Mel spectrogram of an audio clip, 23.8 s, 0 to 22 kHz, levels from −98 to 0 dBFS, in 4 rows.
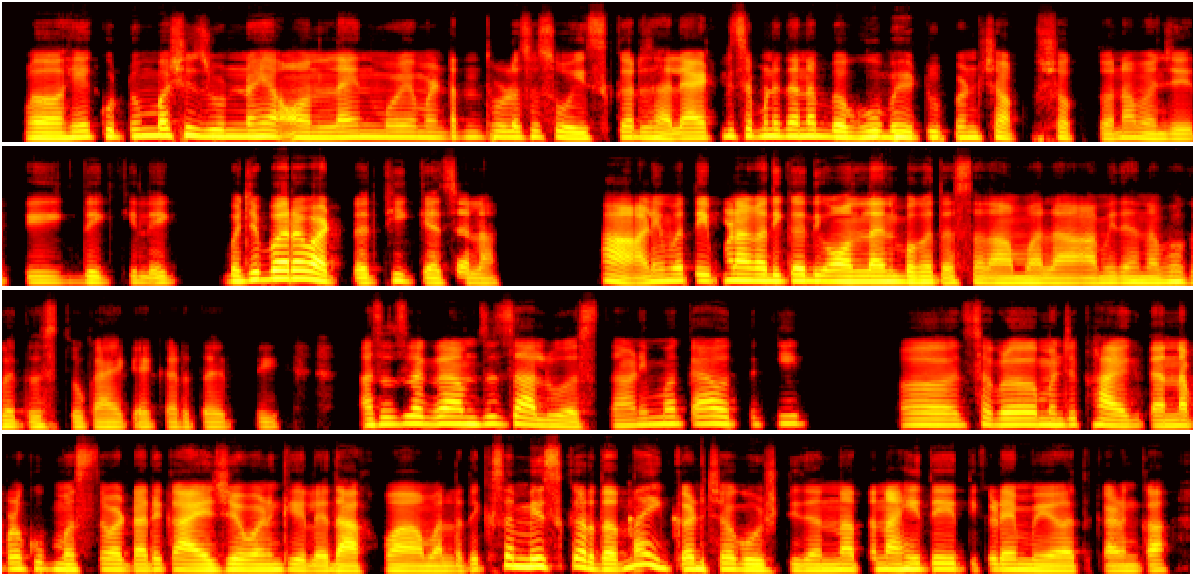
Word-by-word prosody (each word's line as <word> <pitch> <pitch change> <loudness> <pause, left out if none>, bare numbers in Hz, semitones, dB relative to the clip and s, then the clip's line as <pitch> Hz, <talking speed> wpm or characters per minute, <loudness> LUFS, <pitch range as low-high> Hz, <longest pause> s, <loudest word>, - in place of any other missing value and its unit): अ 145 -1 +4
हे 165 +2 +2
कुटुंबाशी 205 +4 0
जुडणं, 180 -1 +1
हे 185 - +3
ऑनलाईनमुळे 165 0 0
म्हणतात 160 0 -5
ना 165 - -6
थोडंसं 165 0 -2
सोयीस्कर 155 0 -2
झालं. 140 -1 +1
ॲटलीस्ट 160 +7 0
आपण 195 0 0
त्यांना 190 0 +2
बघू, 170 -2 +2
भेटू 165 -1 +1
पण 155 0 -2
शक 135 -5 -4
शकतो 135 +1 -7
ना 150 +3 -3
म्हणजे 130 -2 -2
ते 145 +1 -6
देखील 145 -1 -5
एक 135 +2 -3 0.3
म्हणजे 165 +5 +2
बरं 240 +2 +8
वाटतं 165 - +5
ठीक 180 -3 -4
आहे 125 - +1
चला. 125 -2 -4 0.6
हां - - +5
आणि 160 - +1
मग 175 +1 +1
ते 175 - +2
पण 185 - +4
कधी-कधी 170 0 +2
ऑनलाईन 155 -1 +5
बघत 145 -2 +1
असतात 135 0 -4
आम्हाला. 130 -1 0
आम्ही 135 +2 -2
त्यांना 135 -1 -1
बघत 140 -1 -2
असतो 135 0 -7
काय-काय 130 0 -5
करत 125 0 -10
आहेत 125 -1 -6
ते? 125 - -10 0.5
असं 190 +3 -2
सगळं 210 0 +1
आमचं 200 0 +1
चालू 165 -7 +1
असतं 135 +3 -8
आणि 160 +3 -4
मग 200 +2 -2
काय 205 - 0
होतं 200 -2 -3
की 215 0 -6 0.5
अ, 170 - -7 0.3
सगळं 175 -1 +1
म्हणजे 175 0 -3
खाय 160 -4 +2
त्यांना 150 0 0
पण 170 +3 -2
खूप 175 -2 -7
मस्त 145 0 -2
वाटतं. 150 -2 0
"अरे 150 +2 0
काय 145 -2 +4
जेवण 145 0 +1
केलं 145 -3 -2
आहे 135 - 0
दाखवा 135 0 +2
आम्हाला" 125 -1 -1
ते - - -3
कसं 260 - -2
मिस 235 -1 +4
करतात 175 -10 +2
ना - - +1
इकडच्या 170 - 0
गोष्टी, 145 -1 -1
त्यांना 145 +1 0
आता 160 +3 -4
नाही 165 +1 +4
ते 165 -1 +2
तिकडे 155 +1 -1
मिळत 135 -3 0
कारण 130 0 -2
का 140 0 0
155 Hz, 225 wpm, -25 LUFS, 140-175 Hz, 0.6 s, बरं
